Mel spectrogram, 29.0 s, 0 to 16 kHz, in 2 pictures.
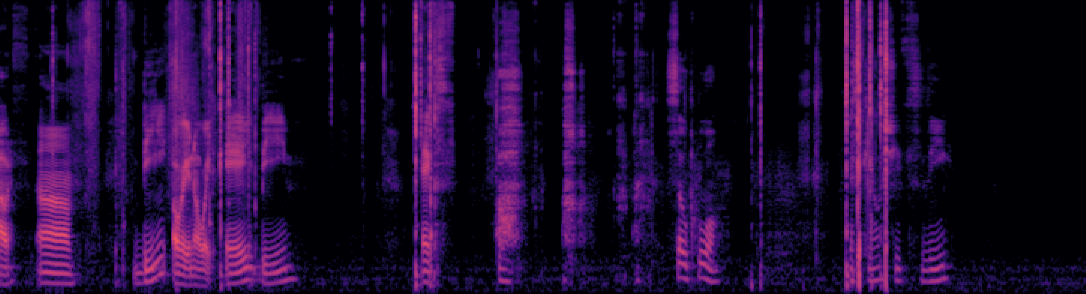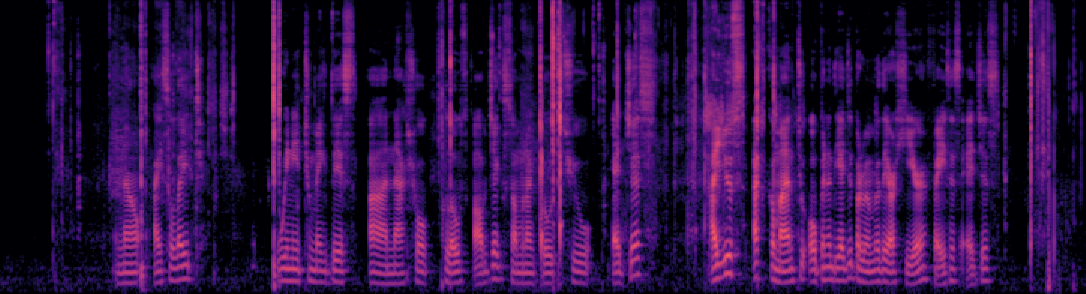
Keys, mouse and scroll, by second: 1.5 b, 2.8 a, 3.2 b, 5.4 x, 5.6 g, 6.7-8.1 scroll down 3, 8.1-8.7 scroll up 4, 9.9 Tab, 11.2 s, 11.5 shift+z, 15.0 click, 16.3 /, 17.0 middle drag, 18.0 z, 18.3-19.8 middle drag, 20.3 Tab, 20.9 right click, 21.7 ctrl+Tab, 22.8 right click.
